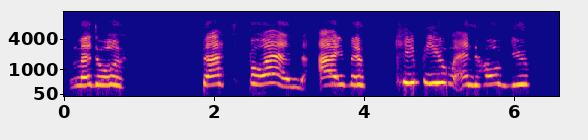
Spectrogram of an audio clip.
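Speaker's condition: Cerebral palsy, spastic quadriplegic, mild

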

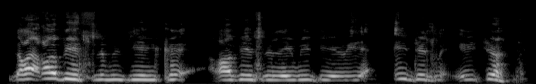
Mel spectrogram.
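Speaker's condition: Cerebral palsy; expected non-verbal

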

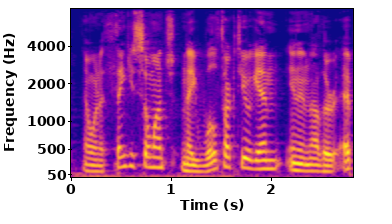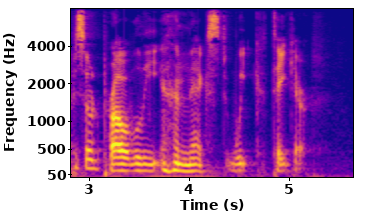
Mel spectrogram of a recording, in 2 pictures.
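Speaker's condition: No condition

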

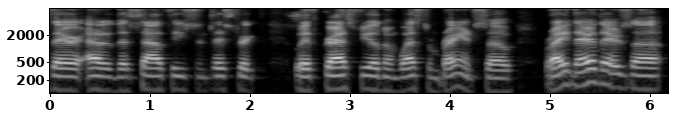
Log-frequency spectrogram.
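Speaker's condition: No condition

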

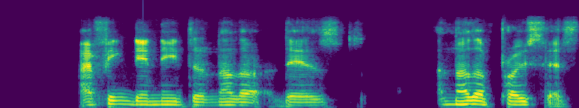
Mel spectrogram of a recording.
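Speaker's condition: Cerebral palsy

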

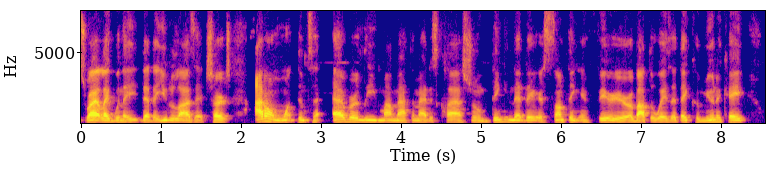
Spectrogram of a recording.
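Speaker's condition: No condition

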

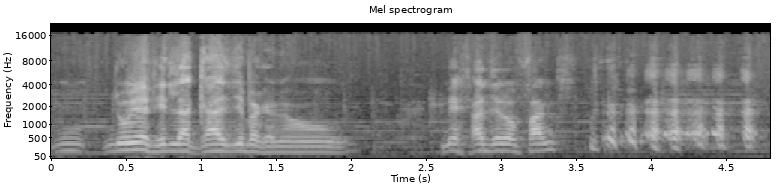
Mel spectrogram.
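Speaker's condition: Down syndrome; congenital, age 44

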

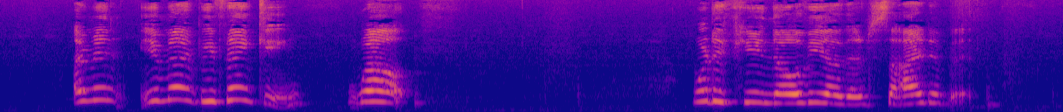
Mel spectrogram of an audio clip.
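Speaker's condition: Cerebral palsy; since birth

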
